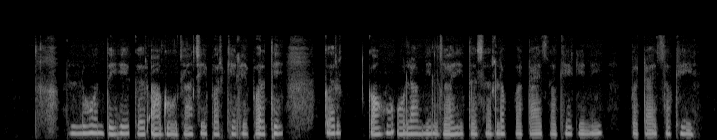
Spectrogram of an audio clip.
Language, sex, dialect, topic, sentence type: Chhattisgarhi, female, Northern/Bhandar, banking, statement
